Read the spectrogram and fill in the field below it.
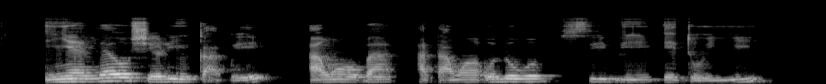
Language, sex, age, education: Yoruba, male, 30-45, tertiary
